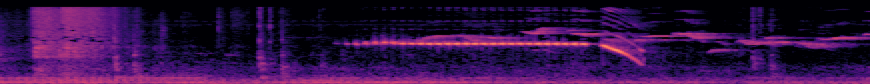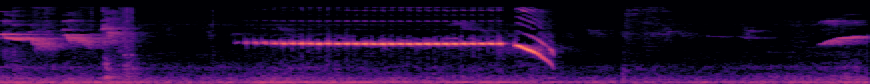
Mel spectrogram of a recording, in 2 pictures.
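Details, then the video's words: A Common Iora gives a long, steady, high whistle held about one and a half seconds, ending in a sharp downward slur, twice five seconds apart over soft chirps. "Pancingan CIPOH BAHAN Cepat Bunyi"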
